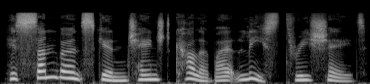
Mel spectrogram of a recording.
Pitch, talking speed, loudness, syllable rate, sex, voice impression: 215 Hz, 160 wpm, -20 LUFS, 3.9 syllables/s, female, feminine, adult-like, relaxed, slightly powerful, hard, clear, fluent, slightly raspy, intellectual, calm, slightly friendly, reassuring, elegant, slightly lively, slightly kind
